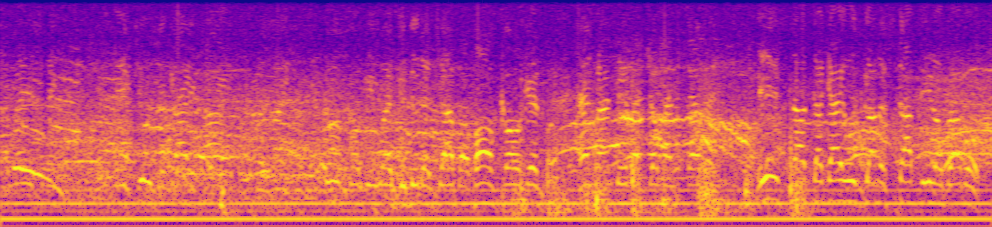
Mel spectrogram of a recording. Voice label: gibberish; frenchy martin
